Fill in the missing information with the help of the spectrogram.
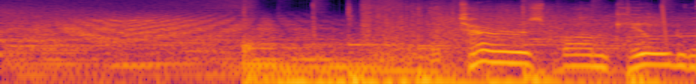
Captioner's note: bomb blast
